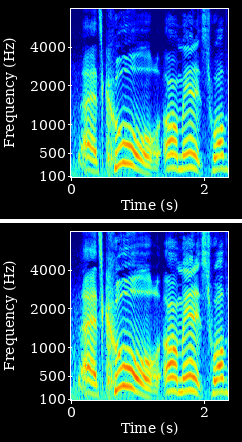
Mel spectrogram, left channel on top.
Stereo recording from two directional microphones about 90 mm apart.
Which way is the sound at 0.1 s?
Centre (ahead or behind).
